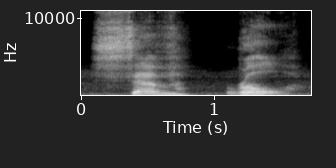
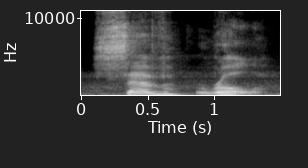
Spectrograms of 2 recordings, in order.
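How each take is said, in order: No difference in how they are said.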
